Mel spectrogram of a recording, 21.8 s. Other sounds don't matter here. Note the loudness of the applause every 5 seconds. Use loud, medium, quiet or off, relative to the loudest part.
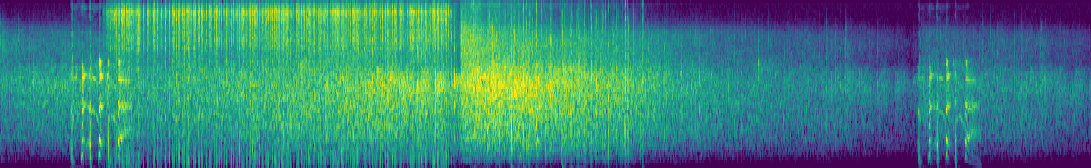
medium, loud, loud, quiet, quiet.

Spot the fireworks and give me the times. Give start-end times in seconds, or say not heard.
2.0-12.9.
